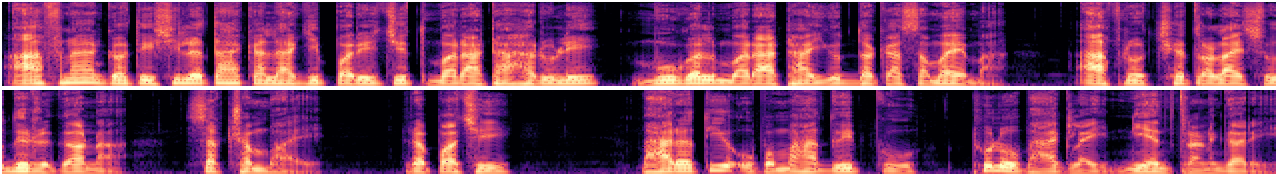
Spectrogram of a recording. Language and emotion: Nepali, neutral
